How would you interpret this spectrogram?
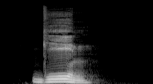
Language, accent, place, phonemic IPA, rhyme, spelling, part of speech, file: German, Germany, Berlin, /ˈɡeːn/, -eːn, Gen, noun, De-Gen.ogg
- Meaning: gene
